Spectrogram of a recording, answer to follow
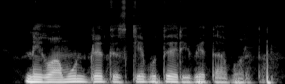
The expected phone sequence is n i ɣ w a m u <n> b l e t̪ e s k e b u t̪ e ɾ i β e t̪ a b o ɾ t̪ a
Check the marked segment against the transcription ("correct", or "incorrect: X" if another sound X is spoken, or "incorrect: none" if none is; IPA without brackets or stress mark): correct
